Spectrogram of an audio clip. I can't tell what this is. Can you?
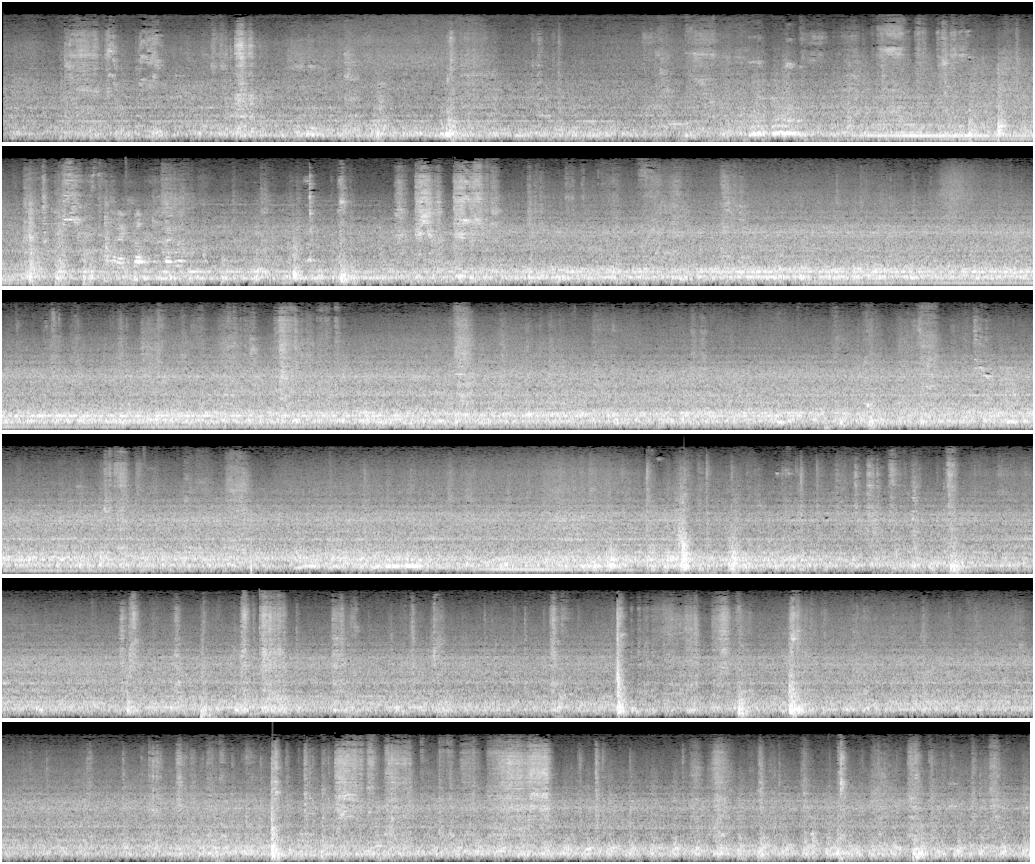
sydney train
The sound of a train travelling to penrith I think, I recorded it on an IPod Touch so the quality is pretty cheap but it does the job.
australia, background, creaking, metal, noise, penrith, sound, sydney, train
